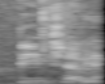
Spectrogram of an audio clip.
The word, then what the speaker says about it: Beauchamp: Beecham and Childress, his name is spelled like Beauchamp, so I always have to think of it, Beecham and Childress, have really come as the experts and have written whole books about these four in particular.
